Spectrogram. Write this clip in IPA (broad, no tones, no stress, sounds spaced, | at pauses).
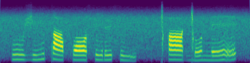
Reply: u ʒ i t ɑ f ɔ s i ɾ y s i | ǀʰ ɑ ɡ͡ǀ o n e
